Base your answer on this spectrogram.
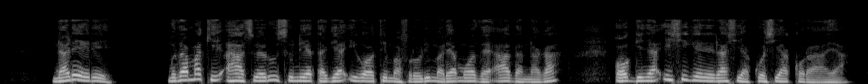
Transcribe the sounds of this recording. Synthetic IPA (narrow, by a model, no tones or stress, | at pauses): naɾeːɾe | moðamakiʔahaswɛɾusuneɛtaɣeaʔiɣɔtimafoɾoɾimaɾeamɔðɛʔaːðanaɣa | ɔɡiɲaʔiɕiɣeɾeɾaɕiakwoɕiakoɾaːja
